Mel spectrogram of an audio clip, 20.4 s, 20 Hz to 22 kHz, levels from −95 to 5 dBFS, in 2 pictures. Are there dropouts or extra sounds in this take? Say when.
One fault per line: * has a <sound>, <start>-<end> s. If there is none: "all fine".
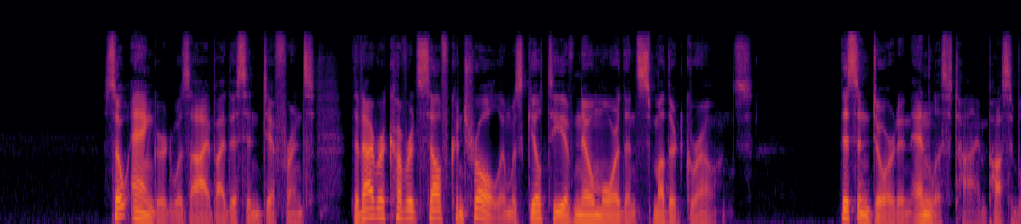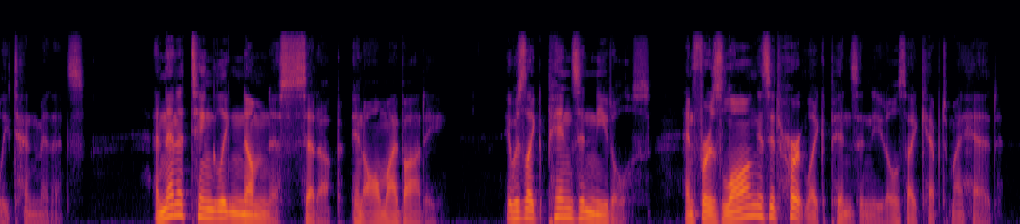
all fine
